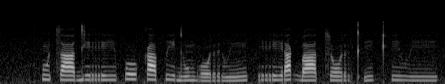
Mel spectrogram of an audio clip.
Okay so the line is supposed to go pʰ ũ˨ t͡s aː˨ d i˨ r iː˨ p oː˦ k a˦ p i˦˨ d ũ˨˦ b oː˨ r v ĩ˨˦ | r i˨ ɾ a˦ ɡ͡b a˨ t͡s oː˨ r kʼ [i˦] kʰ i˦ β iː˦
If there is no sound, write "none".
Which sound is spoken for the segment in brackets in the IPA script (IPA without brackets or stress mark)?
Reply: i˨˦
